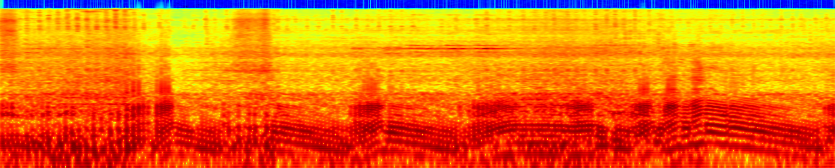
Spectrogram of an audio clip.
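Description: Motorbike engines idle nearby in traffic.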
